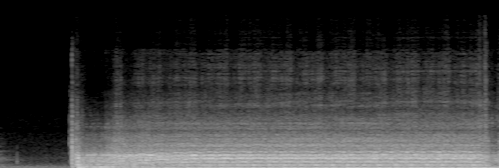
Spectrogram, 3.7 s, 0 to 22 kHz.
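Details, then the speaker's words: Old farm engine rested 15 years, fuel fed straight to the carburetor, points not yet checked: steady cranking at about three compression beats a second that never catches; no spark, points to be cleaned. "no spark i'm going to clean the points or check the points"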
